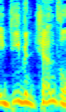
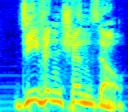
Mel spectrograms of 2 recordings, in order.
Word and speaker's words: DiVincenzo: By the way, no one outside of Bucks fandom can say his name. Like, Reggie Miller. Poor guy. And then I was listening to Bill Simmons' pod today. They're like, DiVincenzo? It's a V. It's not hard. Like, DiVincenzo. Could not be easier, guys.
